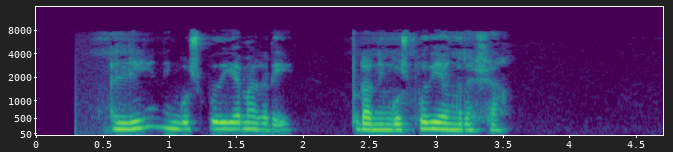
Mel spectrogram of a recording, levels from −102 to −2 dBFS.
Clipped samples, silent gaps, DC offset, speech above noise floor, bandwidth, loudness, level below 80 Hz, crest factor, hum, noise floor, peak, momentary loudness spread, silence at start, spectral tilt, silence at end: under 0.1%; none; under 0.1%; 56 dB; 8.2 kHz; -27 LUFS; -64 dBFS; 18 dB; none; -82 dBFS; -10 dBFS; 15 LU; 0.55 s; -6 dB/octave; 1.2 s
